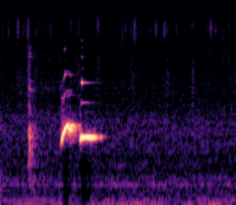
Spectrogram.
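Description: A brief high whistle-like chirp about half a second in, dipping slightly in pitch and then held for a moment before stopping, over a faint steady background hum.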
